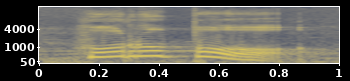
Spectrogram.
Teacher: di dalam bahasa Bugis itu F-nya ini kan akan berubah lagi menjadi P karena di dalam bahasa Bugis kita tidak mengenal konsonan F. Yang ada itu P.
